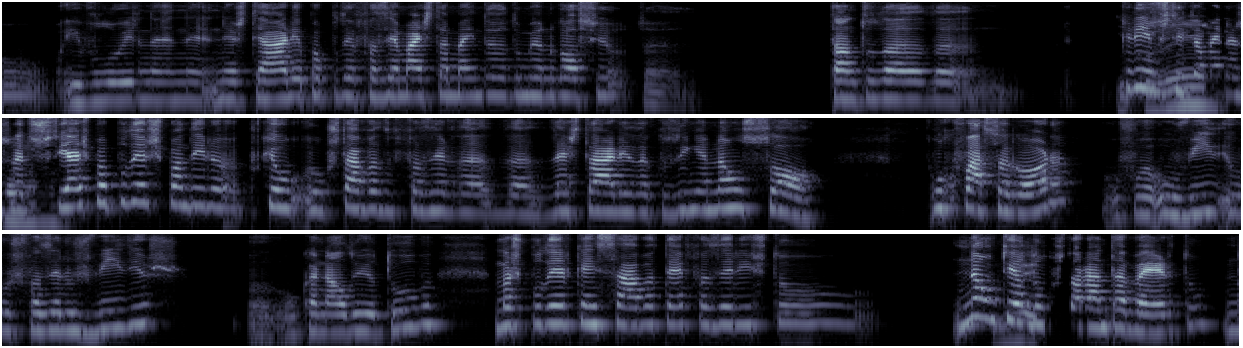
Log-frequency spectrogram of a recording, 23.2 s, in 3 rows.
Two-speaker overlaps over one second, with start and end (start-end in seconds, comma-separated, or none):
7.0-8.2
